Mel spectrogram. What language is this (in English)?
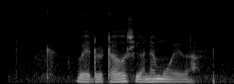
Kikuyu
